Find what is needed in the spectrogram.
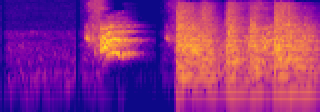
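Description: A single short, high yelp like a small dog's about half a second in, followed from about a second and a half in by background music with a steady beat.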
